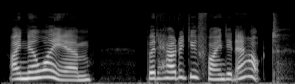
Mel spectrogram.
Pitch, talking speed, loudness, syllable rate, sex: 270 Hz, 225 wpm, -16 LUFS, 5.6 syllables/s, female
